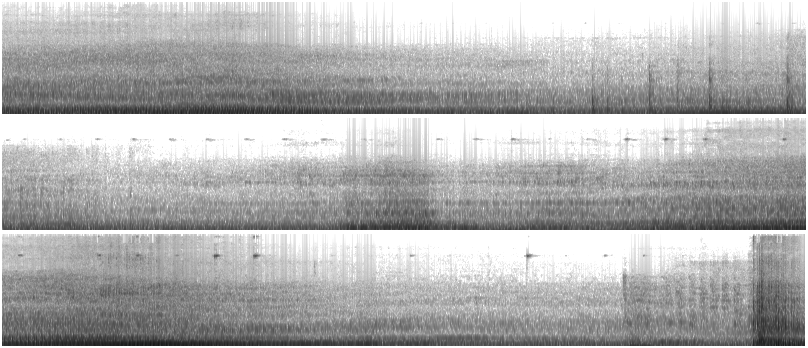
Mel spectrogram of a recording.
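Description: Hot rod street car engine at Sick Week drag-and-drive event, rumbling low and surging in a couple of swells of revving, loudest in the middle and again at the very end, heard nearby over outdoor background noise.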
